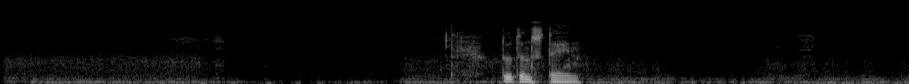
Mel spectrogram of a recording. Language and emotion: Russian, neutral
